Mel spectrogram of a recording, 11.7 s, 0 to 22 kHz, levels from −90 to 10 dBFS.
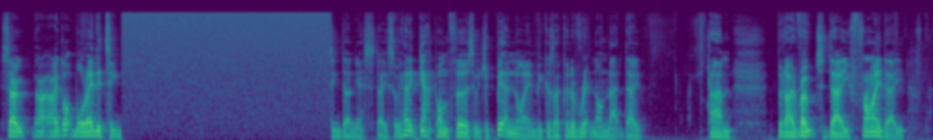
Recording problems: audio cutting out; filled with static; at 1.5 s for 2.5 s

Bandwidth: 15 kHz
